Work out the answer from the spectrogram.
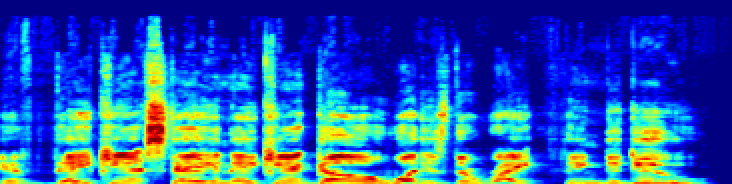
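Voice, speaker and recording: A practical townswoman from a storybook, put on by a male reader. She is decisive and earnest, setting out her points with emphasis. The voice sits a little high and moves slowly, with lively rises. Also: heavily acted. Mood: questioning.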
